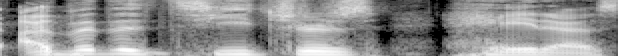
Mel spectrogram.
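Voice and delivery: ordinary talk

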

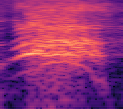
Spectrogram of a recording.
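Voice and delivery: high, loud mock scream of the crowd; imitated scream. Pastor imitating the crowd's blackout scream. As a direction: shriek like the startled crowd.

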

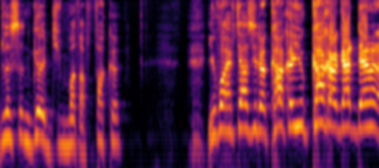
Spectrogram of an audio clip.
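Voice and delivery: high, loud, hollered dad impression; gruff-talking movie dad. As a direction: imitate a worked-up dad laying down orders. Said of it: "He's like".

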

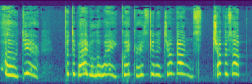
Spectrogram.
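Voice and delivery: very high, loud frantic squeal; hammed-up squeaky terror; panicked girl. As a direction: shriek a warning like a scared child. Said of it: "And she was like".

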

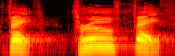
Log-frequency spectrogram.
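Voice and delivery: emphatic answer. Shown as a demonstration. Preacher answers his own question with the congregation, loud. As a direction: proclaim it with the crowd. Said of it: "answer with the congregation".

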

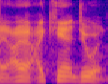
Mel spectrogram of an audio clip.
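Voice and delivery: normal talking voice

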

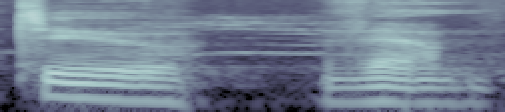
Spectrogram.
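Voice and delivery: soft, slow, kindly falling away; gentle and kind. Acted. Preacher describing Joseph to his brothers, softly tender. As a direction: let it land tenderly on them. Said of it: "spoke kindly".

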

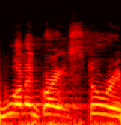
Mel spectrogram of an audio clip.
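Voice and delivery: high, loud enthusiasm; delighted reaction. Acted. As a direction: exclaim it as a thrilled listener. Voices the hearers' delighted first reaction.

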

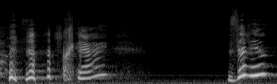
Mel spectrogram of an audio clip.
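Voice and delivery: high-pitched, incredulous questioning; astonished neighbours. Acted. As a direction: play the baffled neighbour, voice way up. Neighbours react in disbelief.

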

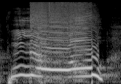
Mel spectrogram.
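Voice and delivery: high, shouted mock refusal; high whiny mock holler; mock pessimist. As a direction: wail it like a useless bystander. Mocks useless pessimist answering questions.

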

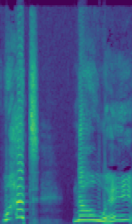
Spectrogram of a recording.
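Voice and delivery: very high, loud disbelief; imitated astonished kids. Students hearing she was his teacher, high-pitched astonishment. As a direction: mimic children squealing in shock.

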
